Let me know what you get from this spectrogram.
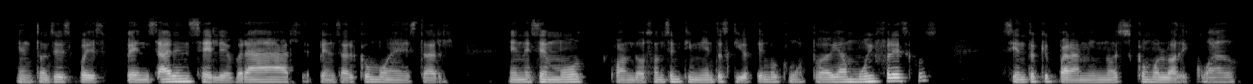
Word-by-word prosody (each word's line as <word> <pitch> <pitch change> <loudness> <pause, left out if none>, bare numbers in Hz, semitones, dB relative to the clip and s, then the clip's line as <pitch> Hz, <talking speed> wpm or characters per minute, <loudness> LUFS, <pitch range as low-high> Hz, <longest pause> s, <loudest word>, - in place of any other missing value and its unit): Entonces, 110 +2 -2
pues, 105 -3 0 0.2
pensar 110 +3 +4
en 135 0 +5
celebrar, 110 -1 +1 0.3
pensar 105 +1 -3
como 115 -2 -1
estar 100 0 -4 0.7
en 110 0 0
ese 115 +2 +2
mood 115 +1 +2 0.2
cuando 105 -1 -2
son 110 +1 -3
sentimientos 115 -2 -1
que 110 - -5
yo 105 - +1
tengo 110 +2 -2
como 110 +2 -7
todavía 115 +1 +2
muy 120 +3 +4
frescos, 155 +5 +2 0.6
siento 110 +3 -1
que 135 - -1
para 105 -4 +2
mí 105 0 -3
no 105 0 -2
es 110 - -7
como 115 -2 -1
lo 105 -1 +3
adecuado. 110 +2 -5
110 Hz, 145 wpm, -23 LUFS, 105-115 Hz, 0.7 s, en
